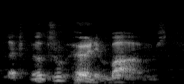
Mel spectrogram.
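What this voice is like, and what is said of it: Generic tough movie-character accent. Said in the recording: “my generic guy from the Rocky films accent”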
